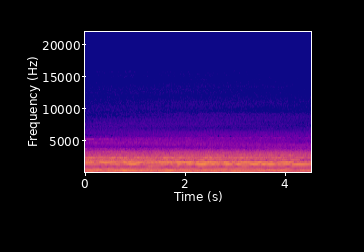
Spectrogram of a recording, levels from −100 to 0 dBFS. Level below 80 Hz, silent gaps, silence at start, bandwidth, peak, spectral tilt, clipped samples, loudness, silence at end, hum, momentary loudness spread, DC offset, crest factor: -56 dBFS; none; 0 s; 7 kHz; -18 dBFS; -6.5 dB/octave; under 0.1%; -30 LUFS; 0 s; none; 3 LU; under 0.1%; 12 dB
